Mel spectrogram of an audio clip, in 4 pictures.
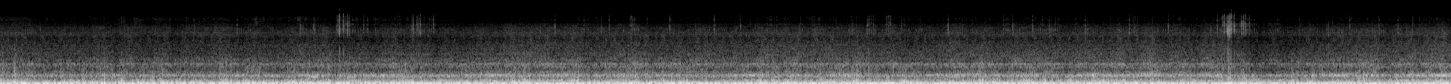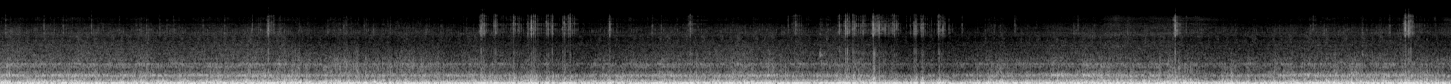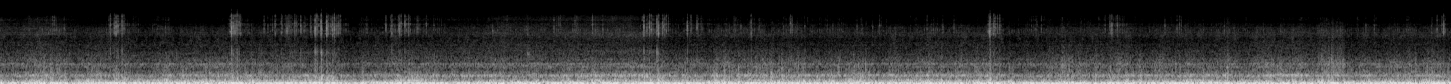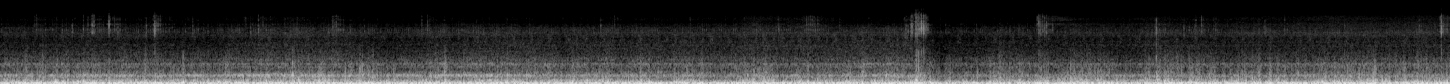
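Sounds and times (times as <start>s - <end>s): wind rushing over microphone: 0.0s - 58.0s
small clicks: 2.4s - 4.4s, 8.6s - 12.6s, 17.0s - 17.9s, 19.3s - 21.6s, 22.4s - 24.2s, 28.4s - 28.8s, 29.5s - 30.4s, 31.3s - 33.4s, 34.0s - 47.2s, 52.6s - 53.0s.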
